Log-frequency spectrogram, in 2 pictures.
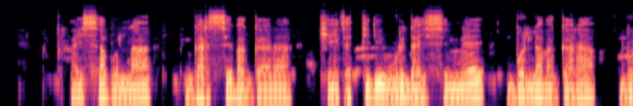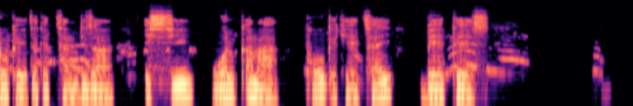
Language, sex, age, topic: Gamo, male, 18-24, government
